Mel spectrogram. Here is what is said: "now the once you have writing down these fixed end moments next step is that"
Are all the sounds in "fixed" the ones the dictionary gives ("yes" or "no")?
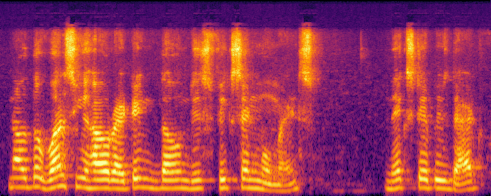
no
